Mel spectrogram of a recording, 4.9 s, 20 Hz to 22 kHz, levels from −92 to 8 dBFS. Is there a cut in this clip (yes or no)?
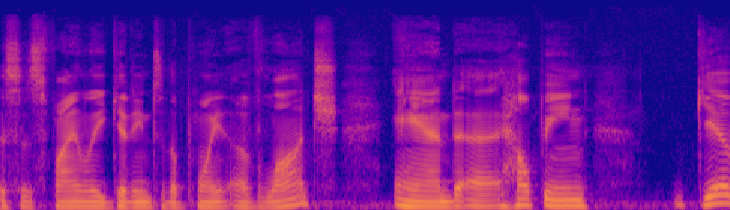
no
